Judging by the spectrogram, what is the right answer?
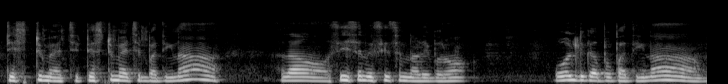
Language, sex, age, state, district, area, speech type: Tamil, male, 18-30, Tamil Nadu, Tiruvannamalai, rural, spontaneous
